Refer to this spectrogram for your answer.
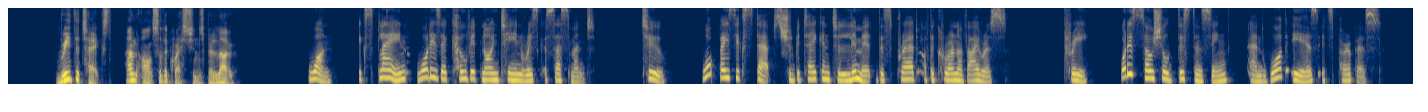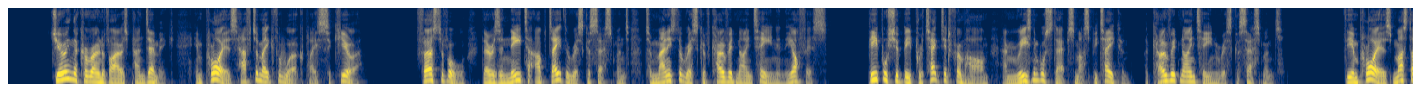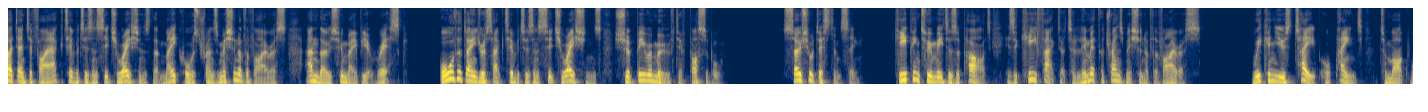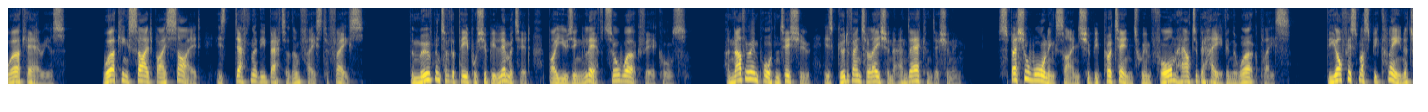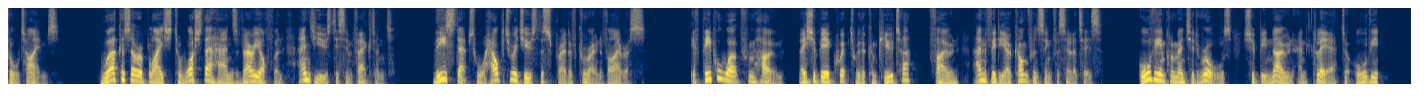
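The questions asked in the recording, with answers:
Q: Explain what is a COVID-19 risk assessment.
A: Identifying activities and situations that may cause transmission of the virus and those who may be at risk

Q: What basic steps should be taken to limit the spread of the coronavirus?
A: Social distancing, good ventilation, warning signs, keeping the office clean, frequent hand washing and disinfectant

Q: What is social distancing and what is its purpose?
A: Keeping 2 meters apart, to limit the transmission of the virus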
